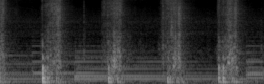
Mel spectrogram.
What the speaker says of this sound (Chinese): 几颗小葱切成葱花。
